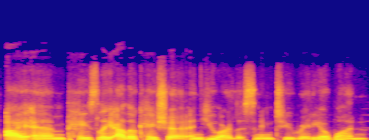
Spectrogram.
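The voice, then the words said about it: Smooth public-radio announcer voice. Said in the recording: “radio voice ... This is my NPR voice.”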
